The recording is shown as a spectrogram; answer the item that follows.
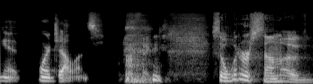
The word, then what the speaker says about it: Morgellons: I immediately pronounced it more gel ins and also I know that it came first from French which would be Moshe along so again the soft G so most of us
